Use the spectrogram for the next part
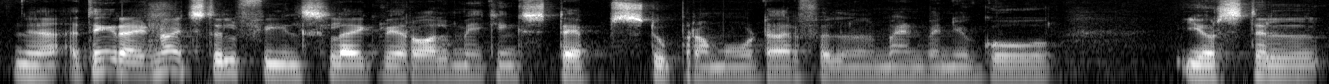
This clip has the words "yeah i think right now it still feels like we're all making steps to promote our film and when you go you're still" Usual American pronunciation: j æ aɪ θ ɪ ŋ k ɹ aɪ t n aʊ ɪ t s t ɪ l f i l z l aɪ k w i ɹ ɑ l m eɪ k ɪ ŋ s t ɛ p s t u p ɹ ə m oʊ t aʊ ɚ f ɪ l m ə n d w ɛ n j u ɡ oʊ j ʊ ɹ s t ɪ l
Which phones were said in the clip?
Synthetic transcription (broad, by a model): j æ aɪ t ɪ ŋ k ɹ aɪ t n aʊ ɪ t s t ɪ l f i l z l aɪ k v i ɹ ɑ l m eɪ k ɪ ŋ s t ɛ p s t u p ɹ ə m oʊ t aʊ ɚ f ɪ l m ə n d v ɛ n j u ɡ oʊ j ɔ ɹ s t ɪ l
